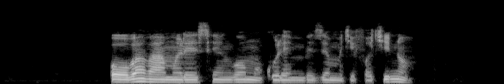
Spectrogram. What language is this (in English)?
Ganda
